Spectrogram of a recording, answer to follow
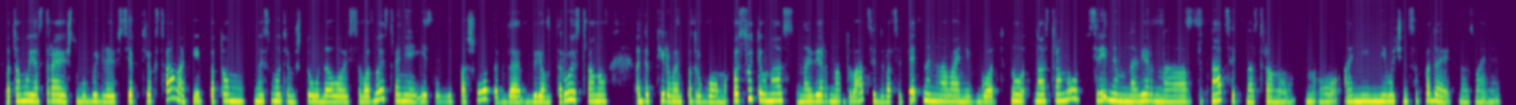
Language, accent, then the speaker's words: Russian; Lithuania; Russian is a second language; moved away as an adult; also born or lived in Saint Petersburg, Russia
